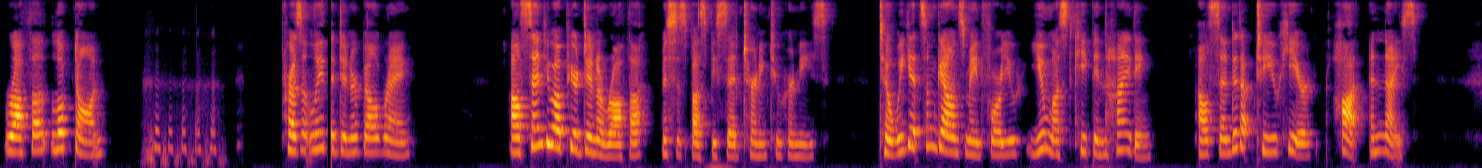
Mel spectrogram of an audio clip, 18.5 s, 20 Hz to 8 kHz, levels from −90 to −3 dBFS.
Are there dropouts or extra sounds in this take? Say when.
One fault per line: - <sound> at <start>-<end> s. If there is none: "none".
- laugh at 1.7-3.1 s
- dropout at 4.1-4.1 s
